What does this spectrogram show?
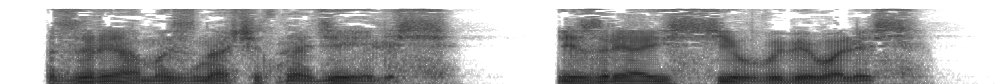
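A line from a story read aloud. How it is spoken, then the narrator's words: Grinding through teeth. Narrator (Russian): сквозь зубы проскрежетал Гимли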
